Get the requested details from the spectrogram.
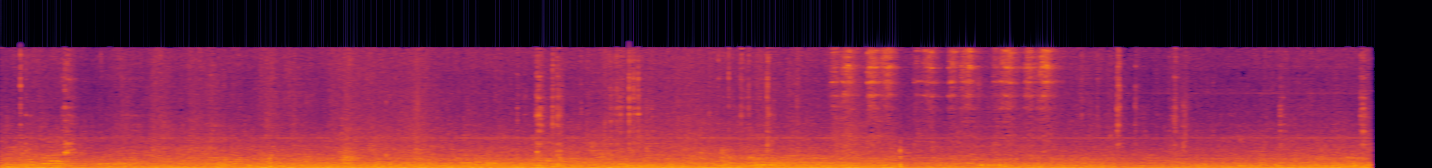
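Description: A knife scrapes and taps on a wooden chopping board.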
